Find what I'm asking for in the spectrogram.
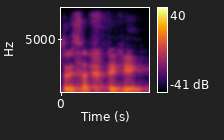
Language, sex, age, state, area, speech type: Sanskrit, male, 30-45, Rajasthan, urban, spontaneous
